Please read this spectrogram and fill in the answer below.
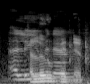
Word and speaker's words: aluminum: way a lot of people say different like a lot of the American kids say was it aluminum yeah and we say aluminium in race of the Moon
